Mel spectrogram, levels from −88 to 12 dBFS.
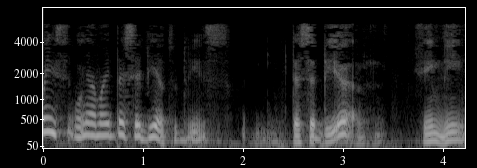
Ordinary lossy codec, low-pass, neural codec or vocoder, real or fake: MP3, 24 kbps; 7.2 kHz; codec, 16 kHz, 1 kbps, FunCodec, trained on LibriTTS, 50 frames a second; fake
